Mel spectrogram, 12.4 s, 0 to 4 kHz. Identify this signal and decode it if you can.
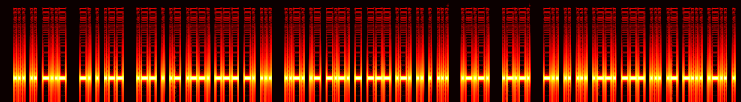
Morse code, heard as a keyed tone, about 36 wpm, 550 Hz. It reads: SIX NEW WEAPONS FACTORIES <AR> <AR> DISPOSABLE
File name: podcast / News headlines-1x-35x35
